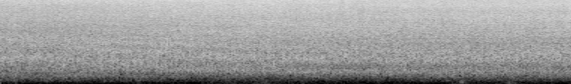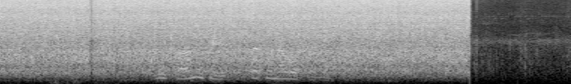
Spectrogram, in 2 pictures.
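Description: A stream splashes and rushes loudly over rocks.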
